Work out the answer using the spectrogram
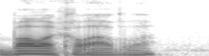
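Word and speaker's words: balaclava: Member of the Bundestag from the far-left party, Link, L-I-N-K-E, wearing a black Antifa baklava. How do you pronounce that? Balaklava. A balaklava.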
